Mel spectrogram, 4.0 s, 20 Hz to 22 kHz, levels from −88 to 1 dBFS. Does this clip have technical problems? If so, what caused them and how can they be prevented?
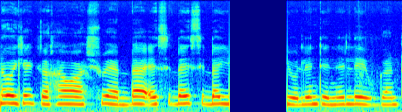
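Yes. The speech cuts out abruptly at 2.29 s and stays silent until 2.87 s, a gap of 0.58 s, which is a playback stall. The player likely ran short of buffered data, or its audio thread was held up, so nothing reached the output until it recovered. On a waveform this shows as a flat line between those times; a spectrogram shows an empty vertical band with sharp edges. Larger playback buffers and a non-blocking audio thread would prevent it.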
